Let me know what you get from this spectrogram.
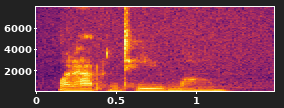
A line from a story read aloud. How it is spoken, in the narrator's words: whispered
